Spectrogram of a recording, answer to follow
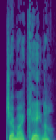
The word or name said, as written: jamaicaner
